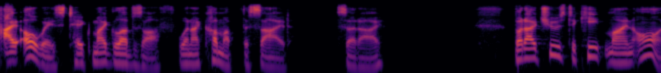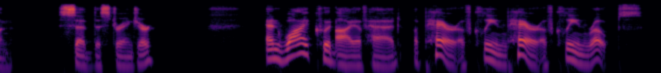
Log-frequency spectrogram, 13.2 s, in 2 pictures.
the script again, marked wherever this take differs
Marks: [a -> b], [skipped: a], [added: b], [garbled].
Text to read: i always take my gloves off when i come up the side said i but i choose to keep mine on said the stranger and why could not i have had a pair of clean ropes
i always take my gloves off when i come up the side said i but i choose to keep mine on said the stranger and why could [skipped: not] i have had a pair of clean [added: pair of clean] ropes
